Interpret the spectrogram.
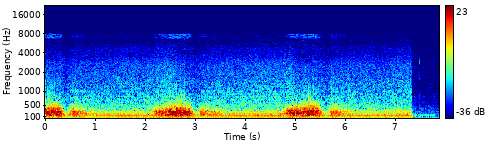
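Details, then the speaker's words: Soft, low rustling breath sounds rising and fading with each breath, heard on chest auscultation as a normal finding: normal vesicular breath sounds (vesicular murmur). "entre los hallazgos normales se ausculta el soplo respiración laringotraqueobronquitis y la respiración o murmullo bronco vesicular o no o no o no el murmullo vesicular"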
